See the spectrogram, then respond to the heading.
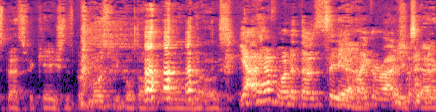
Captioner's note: laughs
